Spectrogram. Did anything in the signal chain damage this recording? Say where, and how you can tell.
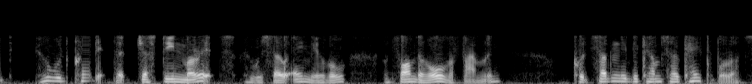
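Yes, at the codec stage, throughout. The whole clip has the dull, hoarse, band-limited character of G.723.1: nothing above about 4 kHz, consonants smeared, and a rough, grainy texture on voiced sound. The damage is heavy, and the sparseness fits its 6.3 kbit/s mode. The codec works in 30 ms frames and updates its model of the voice slowly, so fast articulation gets blurred and averaged rather than tracked.

There's also VoIP packet loss concealed by the speech codec, at the network stage. From 0.83 to 0.95 s the speech turns into a stretched tail, a buzzy tone or coloured noise, that fades out, which fits two lost 30 ms frames plus the decoder's recovery. At 3.90 to 3.96 s there's a shorter version, about one frame's worth. With no packets arriving, the decoder repeats its last pitch and filter at falling gain. 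Because each frame builds on the previous one, the voice stays weak briefly after packets resume.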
